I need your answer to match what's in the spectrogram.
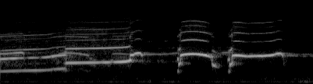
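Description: A Common Loon gives clear, haunting tones that step upward, then two drawn-out, mournful wailing notes broken by short pauses.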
